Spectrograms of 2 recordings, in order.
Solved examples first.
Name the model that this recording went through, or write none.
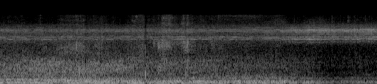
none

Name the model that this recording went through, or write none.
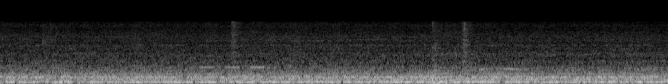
none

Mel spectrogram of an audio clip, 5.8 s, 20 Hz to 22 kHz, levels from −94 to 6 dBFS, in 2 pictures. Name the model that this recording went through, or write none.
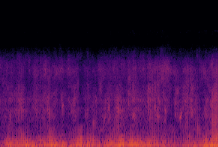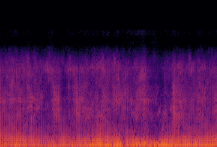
vocoder, WaveNeXt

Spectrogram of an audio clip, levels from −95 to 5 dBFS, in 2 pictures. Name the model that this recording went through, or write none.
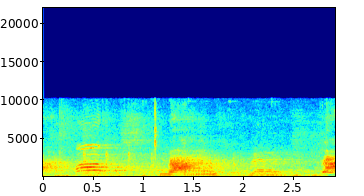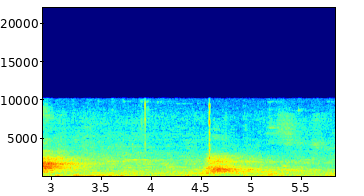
none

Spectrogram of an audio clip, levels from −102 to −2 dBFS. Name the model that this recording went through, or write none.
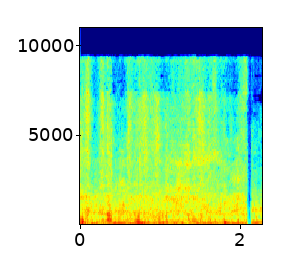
vocoder, WaveNeXt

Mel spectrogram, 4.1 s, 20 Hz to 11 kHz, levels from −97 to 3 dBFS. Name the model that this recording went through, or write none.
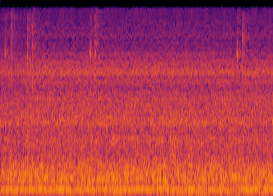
vocoder, WaveNeXt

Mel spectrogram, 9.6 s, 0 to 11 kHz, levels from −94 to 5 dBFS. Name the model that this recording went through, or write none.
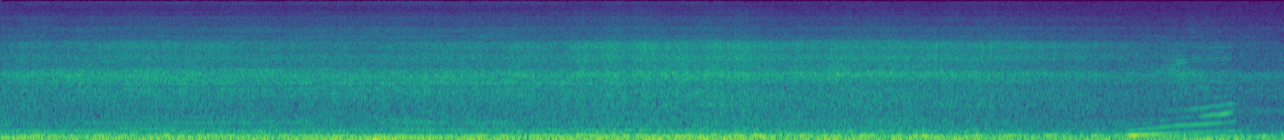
none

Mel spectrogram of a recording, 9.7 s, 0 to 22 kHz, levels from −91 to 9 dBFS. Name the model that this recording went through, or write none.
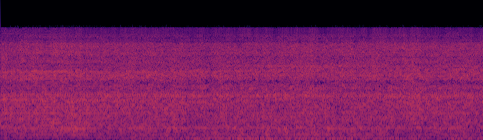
vocoder, WaveNeXt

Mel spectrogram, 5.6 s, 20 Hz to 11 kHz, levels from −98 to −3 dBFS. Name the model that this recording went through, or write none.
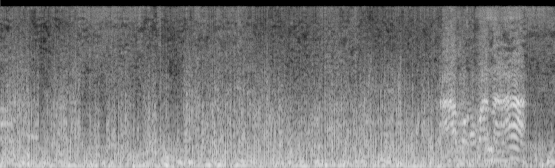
vocoder, WaveNeXt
